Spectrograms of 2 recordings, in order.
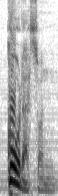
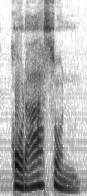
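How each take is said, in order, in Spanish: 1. El acento está en la primera sílaba. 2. El acento está en la segunda sílaba. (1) "Si lo llevara en co" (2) "Si lo llevara en ra"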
